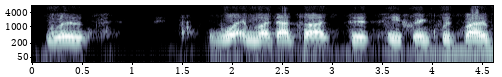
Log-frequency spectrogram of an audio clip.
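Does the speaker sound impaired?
Yes: cerebral palsy; dead for 26 minutes at birth.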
